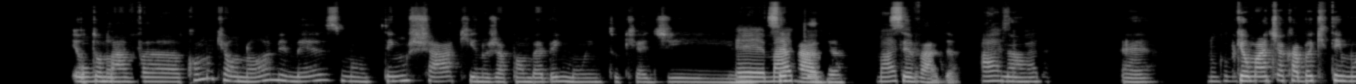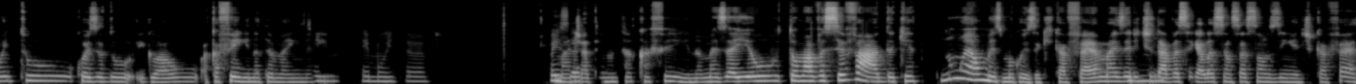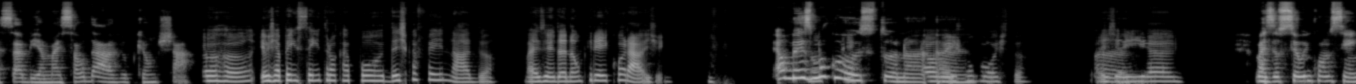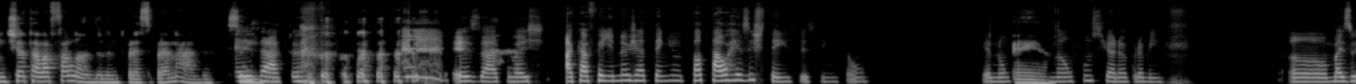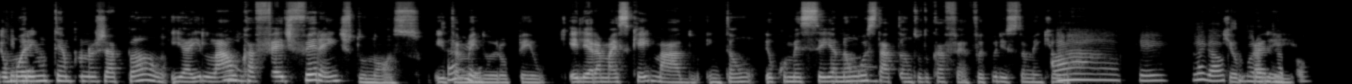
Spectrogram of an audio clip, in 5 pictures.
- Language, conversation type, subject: Portuguese, unstructured, Qual é o seu truque para manter a energia ao longo do dia?
- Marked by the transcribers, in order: tapping; chuckle; chuckle; laugh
